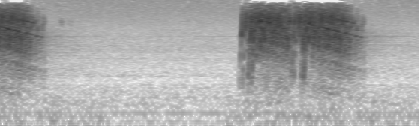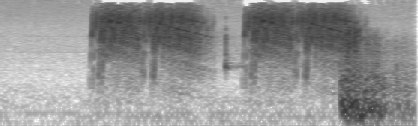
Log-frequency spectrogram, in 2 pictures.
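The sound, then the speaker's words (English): Fireworks burst and crackle in four separate volleys, each a loud hissing, popping spray lasting about a second, separated by short quiet gaps, with a deeper thump at the end. “That's cool. Fireworks.”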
